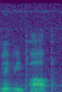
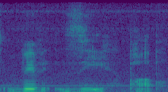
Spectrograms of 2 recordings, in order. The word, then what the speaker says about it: Vivziepop: these episodes notice, and that is I was mispronouncing Vivzipop's hashtag. I was saying Vivipop or Vizipop, but it's Vivzipop.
